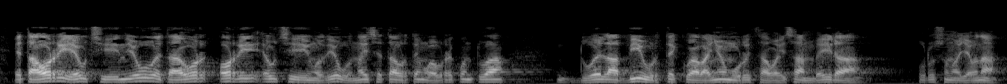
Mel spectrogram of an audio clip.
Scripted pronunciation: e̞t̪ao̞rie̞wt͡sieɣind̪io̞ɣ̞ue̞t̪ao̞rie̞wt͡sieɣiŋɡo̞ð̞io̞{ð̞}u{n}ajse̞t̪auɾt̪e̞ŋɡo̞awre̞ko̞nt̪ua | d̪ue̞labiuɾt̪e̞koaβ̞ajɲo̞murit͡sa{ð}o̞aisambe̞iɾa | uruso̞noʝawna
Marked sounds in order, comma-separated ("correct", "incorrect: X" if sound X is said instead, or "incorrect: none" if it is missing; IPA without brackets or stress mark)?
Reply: incorrect: ɣ̞, correct, incorrect: ɣ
